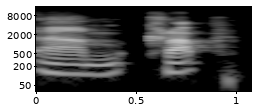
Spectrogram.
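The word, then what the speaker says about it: ครับ: like officially, but like if R or L is the second letter in a syllable, then like in speech they won't actually say it. So like the word krap, K-R-A-P, which is the polite word for men.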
